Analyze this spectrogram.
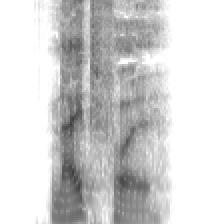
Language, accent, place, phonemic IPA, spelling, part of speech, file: German, Germany, Berlin, /ˈnaɪ̯tfɔl/, neidvoll, adjective, De-neidvoll.ogg
- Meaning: envious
